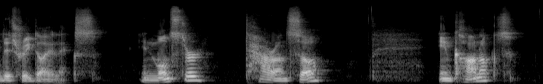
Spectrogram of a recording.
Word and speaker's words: tar anseo: If you wanted to say "come here" in Irish, in Munster you would say tar an sa, tar an sa.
